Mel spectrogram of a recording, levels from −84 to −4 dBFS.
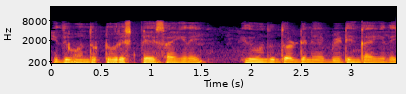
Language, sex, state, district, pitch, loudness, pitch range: Kannada, male, Karnataka, Koppal, 110 Hz, -17 LUFS, 105-115 Hz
